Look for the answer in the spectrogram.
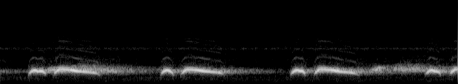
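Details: Spotted dove cooing in the giọng pha kim song style, three clear phrases of a quick two-part coo followed by a drawn-out descending note, spaced about one and a half seconds apart, with no other sounds.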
